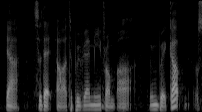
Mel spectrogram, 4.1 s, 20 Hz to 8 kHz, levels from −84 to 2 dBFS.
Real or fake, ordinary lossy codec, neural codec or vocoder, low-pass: real; none; none; none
